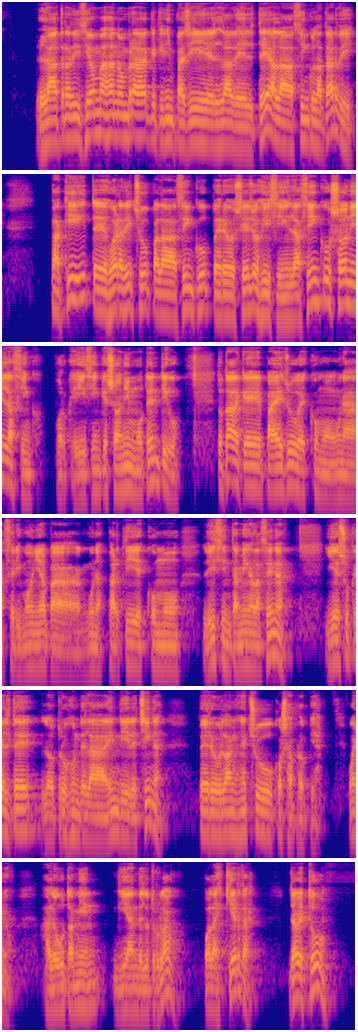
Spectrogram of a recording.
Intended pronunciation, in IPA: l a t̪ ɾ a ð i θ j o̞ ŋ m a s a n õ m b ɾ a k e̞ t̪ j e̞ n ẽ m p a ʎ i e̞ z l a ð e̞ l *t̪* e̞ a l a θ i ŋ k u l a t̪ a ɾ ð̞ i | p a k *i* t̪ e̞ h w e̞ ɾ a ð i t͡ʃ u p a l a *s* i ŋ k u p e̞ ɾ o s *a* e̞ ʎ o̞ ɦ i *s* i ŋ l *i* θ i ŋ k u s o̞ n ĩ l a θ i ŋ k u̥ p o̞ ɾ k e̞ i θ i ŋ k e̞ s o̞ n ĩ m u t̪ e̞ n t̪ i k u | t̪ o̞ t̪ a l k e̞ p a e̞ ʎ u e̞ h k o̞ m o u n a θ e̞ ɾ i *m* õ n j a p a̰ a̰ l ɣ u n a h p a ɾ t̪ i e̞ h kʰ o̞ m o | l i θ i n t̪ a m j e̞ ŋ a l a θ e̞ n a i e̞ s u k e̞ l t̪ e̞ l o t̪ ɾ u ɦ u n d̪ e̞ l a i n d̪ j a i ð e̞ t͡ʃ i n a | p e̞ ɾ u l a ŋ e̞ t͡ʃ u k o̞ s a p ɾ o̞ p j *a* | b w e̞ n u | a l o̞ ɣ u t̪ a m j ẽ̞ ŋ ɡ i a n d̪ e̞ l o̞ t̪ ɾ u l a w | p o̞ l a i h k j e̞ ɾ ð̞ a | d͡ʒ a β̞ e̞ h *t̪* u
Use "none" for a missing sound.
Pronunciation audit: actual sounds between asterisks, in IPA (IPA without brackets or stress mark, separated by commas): t̪, i, θ, i, θ, a, m, a, t̪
